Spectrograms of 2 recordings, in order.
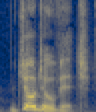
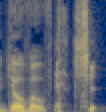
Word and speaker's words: Jovovich: up Mila Joe Jovovich I still pronounce it jojovich okay it's very hard to say Jovovich I just said Fifth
